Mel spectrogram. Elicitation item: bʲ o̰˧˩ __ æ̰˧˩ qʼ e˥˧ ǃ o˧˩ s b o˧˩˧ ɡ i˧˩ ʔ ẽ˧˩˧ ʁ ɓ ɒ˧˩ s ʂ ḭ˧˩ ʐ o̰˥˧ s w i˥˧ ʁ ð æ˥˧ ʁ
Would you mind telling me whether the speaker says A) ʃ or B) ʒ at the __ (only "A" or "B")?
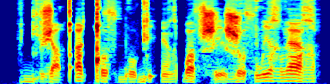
B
